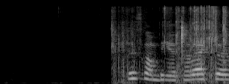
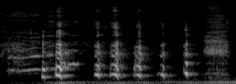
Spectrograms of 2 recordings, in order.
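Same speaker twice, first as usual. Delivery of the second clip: high-pitched squealing laugh; 4 dB quieter than usual. Real, not acted. Laughing at the news clip.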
